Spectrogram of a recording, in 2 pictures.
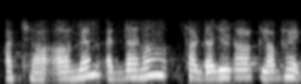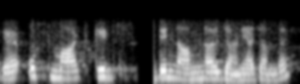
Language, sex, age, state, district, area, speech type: Punjabi, female, 30-45, Punjab, Jalandhar, urban, conversation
